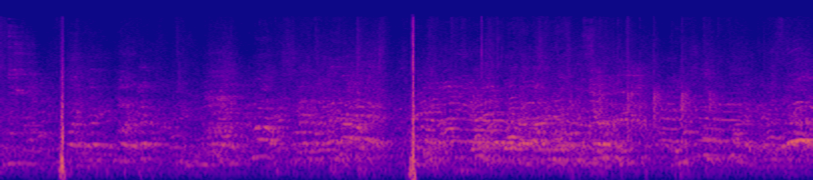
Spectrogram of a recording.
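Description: Two sharp punches from boxing gloves landing, one just after the start and another about four seconds in, over the steady chatter of a crowd in a large hall.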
